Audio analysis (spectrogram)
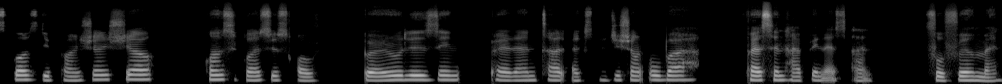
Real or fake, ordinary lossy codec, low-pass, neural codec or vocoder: fake; none; none; autoencoder, 48 kHz, 32 numbers a frame, DAC-VAE, trained on Japanese speech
